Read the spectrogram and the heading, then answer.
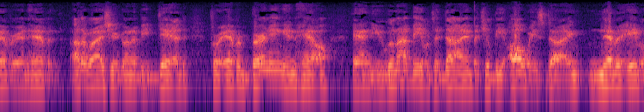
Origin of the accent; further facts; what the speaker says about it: Montana, United States; also born or lived in Joplin, Missouri; I'm from Montana. And I was born in the Ozarks over in Joplin, Missouri, but then I was raised in Montana. We went there when I was 2 years old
